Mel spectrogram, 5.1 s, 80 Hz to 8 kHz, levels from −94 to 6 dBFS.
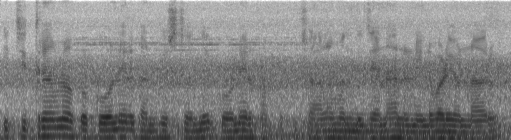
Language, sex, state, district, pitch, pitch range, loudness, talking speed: Telugu, male, Telangana, Mahabubabad, 110 Hz, 105-120 Hz, -14 LUFS, 115 wpm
